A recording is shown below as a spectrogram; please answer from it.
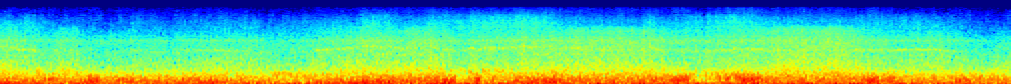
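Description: Airflow of a paraglider in flight buffeting the camera's microphone: loud, gusty wind rumble.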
